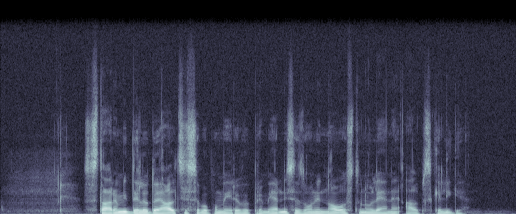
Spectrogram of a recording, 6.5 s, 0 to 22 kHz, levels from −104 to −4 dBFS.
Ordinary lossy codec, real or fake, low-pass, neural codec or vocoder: none; real; 19.8 kHz; none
